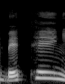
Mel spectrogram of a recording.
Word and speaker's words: 메테인: 자, 그 다음에 메테인 있죠? 메테인 동그라미 쳐주시고, 메테인은 그냥 메테인이라고 읽고 메탄가스라고 들어보셨어요? 자, 메탄가스를 우리가 영어식 발음으로 하면은 메테인이 되겠습니다.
